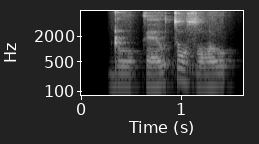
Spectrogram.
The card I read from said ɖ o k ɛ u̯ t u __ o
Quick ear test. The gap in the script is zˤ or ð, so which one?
zˤ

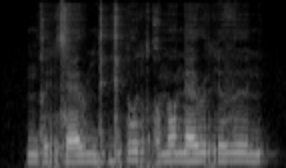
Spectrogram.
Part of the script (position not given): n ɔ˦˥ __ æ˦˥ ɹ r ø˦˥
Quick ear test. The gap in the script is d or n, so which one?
n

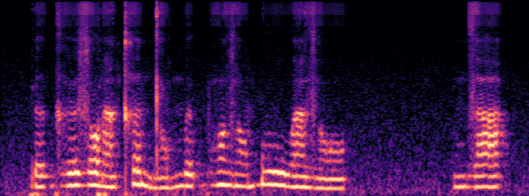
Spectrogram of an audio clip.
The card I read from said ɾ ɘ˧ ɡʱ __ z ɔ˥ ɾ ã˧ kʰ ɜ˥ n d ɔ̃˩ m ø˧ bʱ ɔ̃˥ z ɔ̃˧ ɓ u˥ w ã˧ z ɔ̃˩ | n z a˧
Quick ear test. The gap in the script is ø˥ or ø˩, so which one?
ø˥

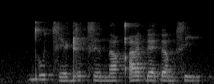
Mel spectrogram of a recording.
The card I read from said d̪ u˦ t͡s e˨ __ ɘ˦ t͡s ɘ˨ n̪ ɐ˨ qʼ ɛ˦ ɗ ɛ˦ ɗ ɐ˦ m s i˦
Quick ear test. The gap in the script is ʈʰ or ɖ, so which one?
ɖ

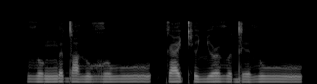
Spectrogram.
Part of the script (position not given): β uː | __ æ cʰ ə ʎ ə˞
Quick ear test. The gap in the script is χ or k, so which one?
k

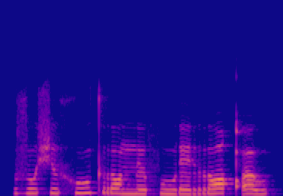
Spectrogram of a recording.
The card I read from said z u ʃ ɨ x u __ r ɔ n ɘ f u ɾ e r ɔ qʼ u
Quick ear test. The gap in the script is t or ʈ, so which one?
t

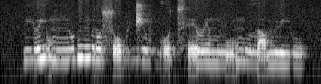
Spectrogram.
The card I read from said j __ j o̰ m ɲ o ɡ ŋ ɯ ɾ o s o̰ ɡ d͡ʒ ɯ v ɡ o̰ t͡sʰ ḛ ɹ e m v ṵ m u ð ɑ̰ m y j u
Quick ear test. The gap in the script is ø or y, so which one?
ø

